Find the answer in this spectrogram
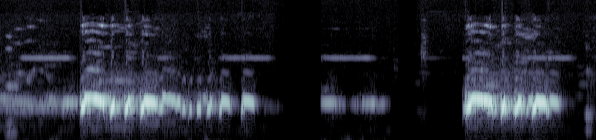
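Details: Zebra dove singing at night in the 'manggung' style. Soft, low, rolling cooing trills come in bursts of about two seconds, separated by quiet gaps broken by a faint short coo.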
